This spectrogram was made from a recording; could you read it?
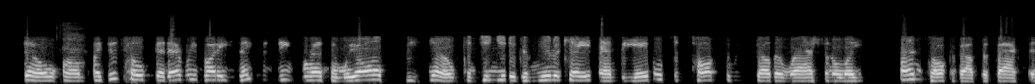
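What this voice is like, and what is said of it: Hoarse, strained voice. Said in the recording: “I am losing my voice again.”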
